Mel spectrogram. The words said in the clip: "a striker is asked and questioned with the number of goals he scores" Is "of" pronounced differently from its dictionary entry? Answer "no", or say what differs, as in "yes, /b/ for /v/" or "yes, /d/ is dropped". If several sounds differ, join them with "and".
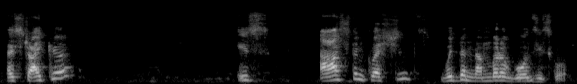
no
